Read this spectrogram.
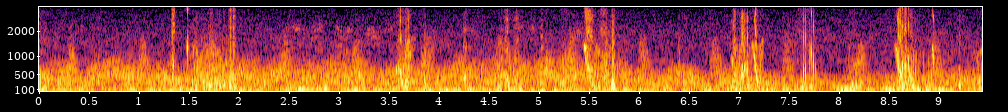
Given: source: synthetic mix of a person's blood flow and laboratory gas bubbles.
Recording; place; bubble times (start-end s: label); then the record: Doppler ultrasound of blood flow; subclavian vein
0.00-0.05 s: bubbles
1.29-1.38 s: bubbles
1.46-2.00 s: bubbles
3.52-3.77 s: bubbles
3.80-3.92 s: bubbles
4.23-4.35 s: bubbles
4.58-4.84 s: bubbles
5.00-5.10 s: bubbles
5.18-5.41 s: bubbles
5.44-5.81 s: bubbles
6.91-7.26 s: bubbles
7.59-7.81 s: bubbles
8.09-8.28 s: bubbles
8.54-8.99 s: bubbles
9.17-9.28 s: bubbles
9.36-9.44 s: bubbles
From the record:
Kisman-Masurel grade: 232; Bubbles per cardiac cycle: several, 3 to 8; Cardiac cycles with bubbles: 50 to 99%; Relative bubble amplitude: moderate (0.250 to 0.450); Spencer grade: 3 (all of the cardiac periods contain showers or single bubble signals, but not dominating or overriding the cardiac motion signals); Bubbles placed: anywhere in the cardiac cycle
